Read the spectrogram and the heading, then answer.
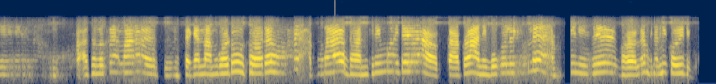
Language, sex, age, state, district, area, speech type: Assamese, female, 18-30, Assam, Majuli, urban, conversation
